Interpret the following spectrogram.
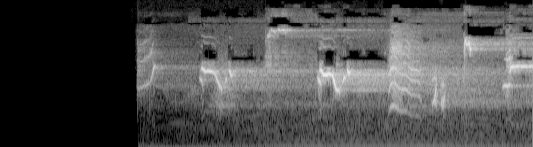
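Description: Birds chirping and singing, starting about a second in: a quick string of short, sweeping whistled calls that grows busier toward the end.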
